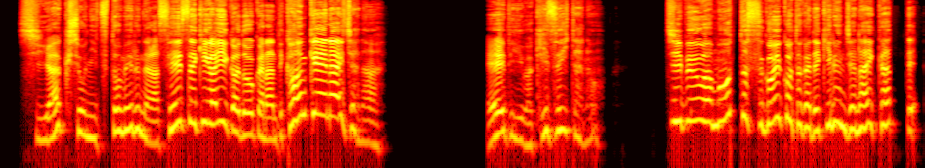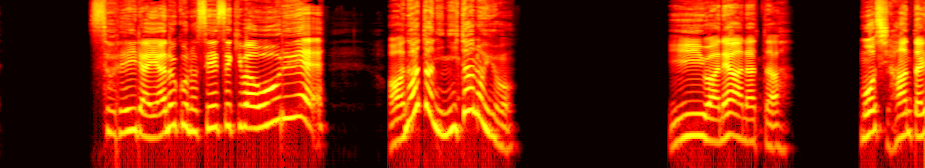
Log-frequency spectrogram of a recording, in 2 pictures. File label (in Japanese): zyosei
